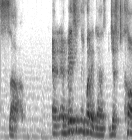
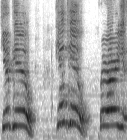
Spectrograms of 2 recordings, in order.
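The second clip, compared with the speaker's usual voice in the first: very high, loud, calling yell; 14 semitones higher, 6 dB louder than usual. Narrating a scene, voicing Callie as she comes downstairs: Callie yelling a name. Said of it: "she's yelling".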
